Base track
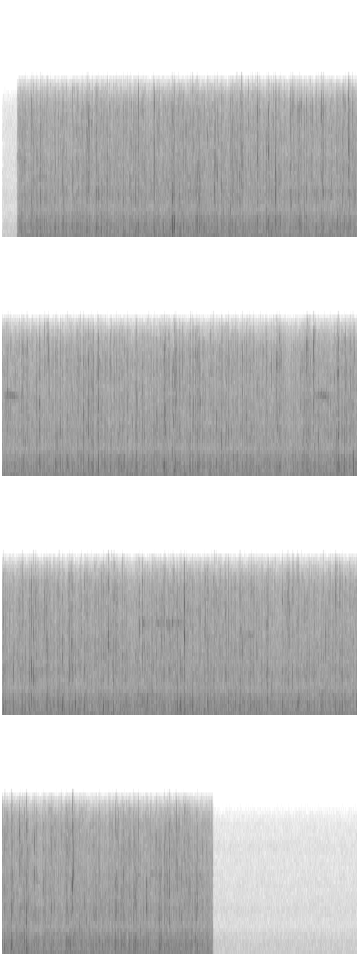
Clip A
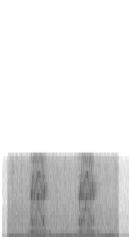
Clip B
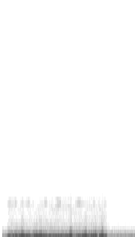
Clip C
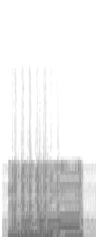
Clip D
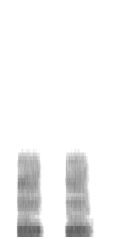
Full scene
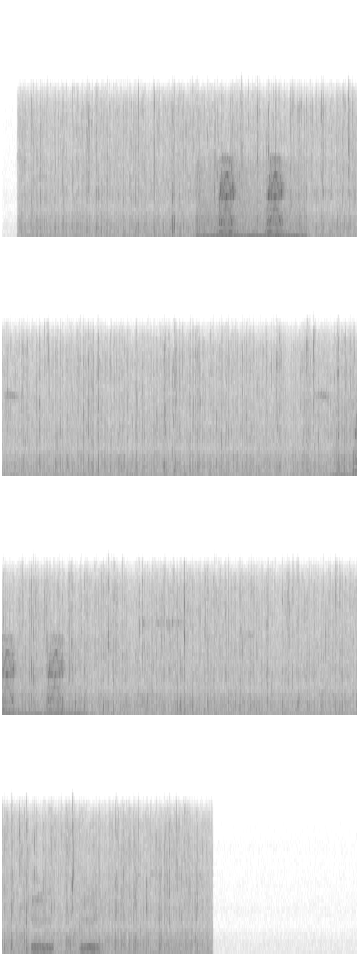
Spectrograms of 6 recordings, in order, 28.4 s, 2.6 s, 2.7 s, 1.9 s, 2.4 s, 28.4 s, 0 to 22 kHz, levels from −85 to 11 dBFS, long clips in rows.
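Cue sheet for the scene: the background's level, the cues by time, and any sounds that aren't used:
base track −11.5 dB
0:03.77: mix in A −5.5 dB
0:13.58: mix in A −10.5 dB
0:21.57: mix in D −12 dB
not used: B, C

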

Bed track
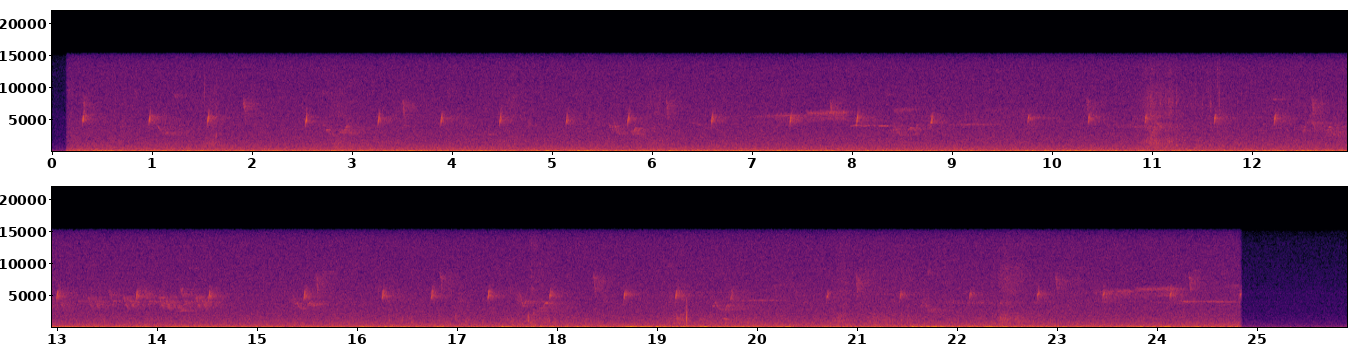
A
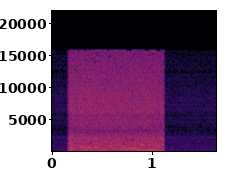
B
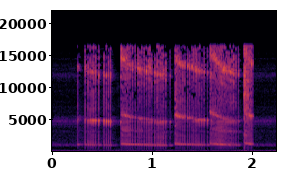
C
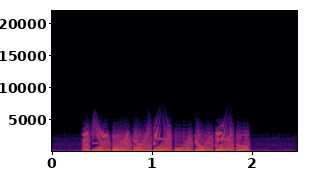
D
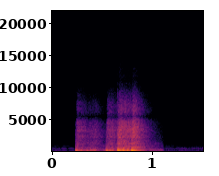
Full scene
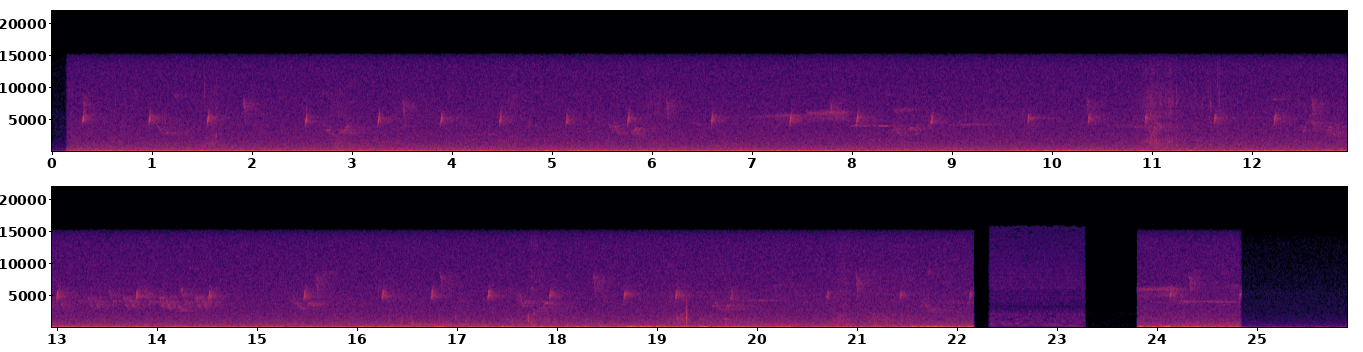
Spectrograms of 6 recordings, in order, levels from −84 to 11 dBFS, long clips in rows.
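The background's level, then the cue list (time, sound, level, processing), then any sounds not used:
bed track −7 dB
0:16.25: mix in A −7.5 dB + Butterworth low-pass 650 Hz
0:22.16: overwrite with A −16 dB
not used: B, C, D

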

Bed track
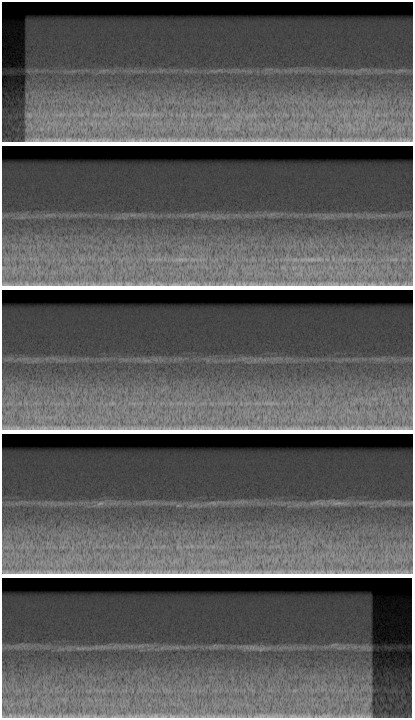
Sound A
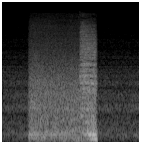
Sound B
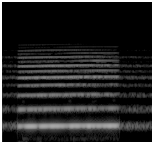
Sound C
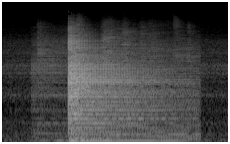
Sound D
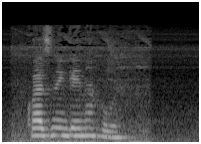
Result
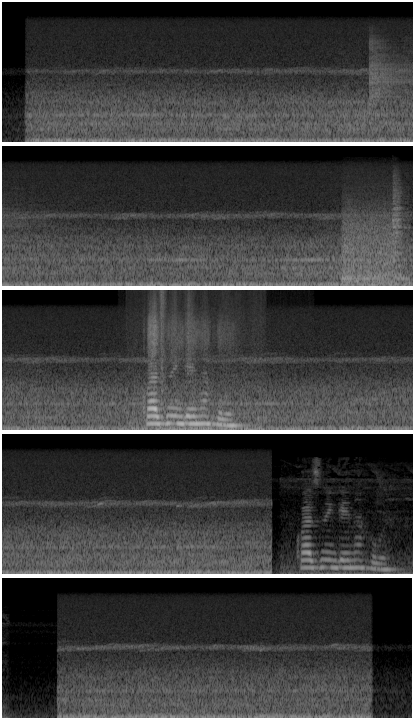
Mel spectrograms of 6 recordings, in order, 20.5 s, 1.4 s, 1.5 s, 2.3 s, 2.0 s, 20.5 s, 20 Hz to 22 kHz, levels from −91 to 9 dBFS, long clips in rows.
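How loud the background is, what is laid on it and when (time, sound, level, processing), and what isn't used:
bed track −13.5 dB
0:03.01: mix in C −17 dB
0:07.24: mix in A −2.5 dB + compressor whose output falls as the input rises −31 dBFS
0:09.37: mix in D −0.5 dB + short delay modulated by noise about 5,900 Hz, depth 0.079 ms
0:15.02: overwrite with D −13 dB
not used: B

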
